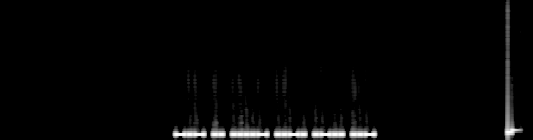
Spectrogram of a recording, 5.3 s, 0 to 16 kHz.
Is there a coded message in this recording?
Yes: Morse code from 1.8 to 3.7 s, heard as a keyed tone, about 38 wpm, 700 Hz. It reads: KI4FLU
